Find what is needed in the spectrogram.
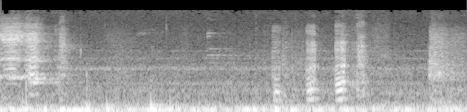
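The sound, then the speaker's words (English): Two tiny young goats bleat while hopping around a backyard, giving a few short, quavering bleats in a quick cluster, plus one earlier, over faint steady background noise. “Today, in the backyard, two tiny goats are hopping around.”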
